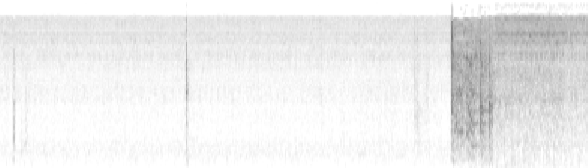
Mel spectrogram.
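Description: After a few quiet ticks, a car engine cranks and catches at once, settling into a steady idle nearby.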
